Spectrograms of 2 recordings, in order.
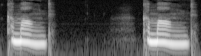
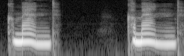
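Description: First: "Command" with a long "ah" in the second syllable; "Command" with a broad British A; non-American pronunciation. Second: "command" with the short A of "cat"; American "command" with a front A vowel; American pronunciation. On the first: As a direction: say "Command" the British way, like "kuh-mahnd". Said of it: "美式发音读作". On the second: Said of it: "美式发音读作command". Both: Shown as a demonstration.

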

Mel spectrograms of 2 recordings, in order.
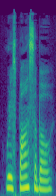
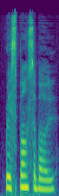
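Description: First: "responsible" in an American accent, open "ah" in "spon"; American pronunciation. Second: Said in the usual way. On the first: Shown as a demonstration. Teacher showing learners the American accent on "responsible". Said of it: "或者美式发音".

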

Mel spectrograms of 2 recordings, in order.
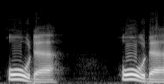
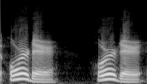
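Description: First: Put-on British "old" for order, no r sounds; slow British "aw-duh", tongue uncurled; British pronunciation. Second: "order" with curled r in both syllables; American-style "order", both r's sounded; rhotic pronunciation. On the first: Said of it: "英式呢发音". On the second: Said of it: "前后都要卷舌的不好读". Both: Shown as a demonstration.

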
